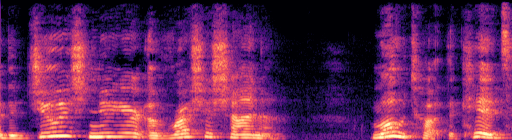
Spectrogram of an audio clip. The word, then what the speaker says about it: Rosh Hashanah: My family is preparing for the Jewish New Year of Rosh Hashanah.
